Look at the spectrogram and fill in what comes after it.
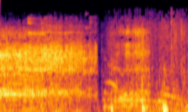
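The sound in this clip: Sheep and lambs bleat on a farm where Gala sheep are kept, with one long wavering bleat at the start and then several shorter, clipped bleats over a steady background hiss.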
